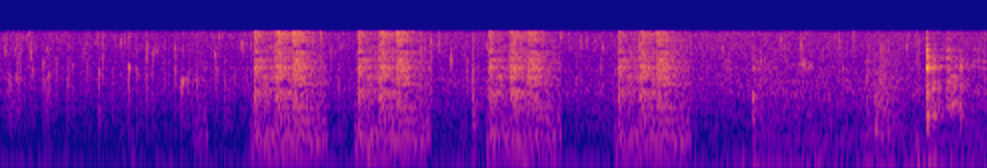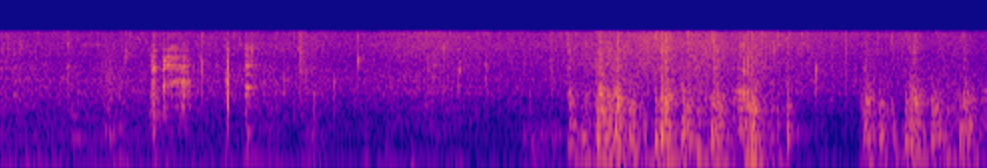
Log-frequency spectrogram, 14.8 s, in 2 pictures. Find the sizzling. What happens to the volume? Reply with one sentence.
The volume of the sizzling goes up.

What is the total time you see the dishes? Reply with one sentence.
The dishes can be heard for 8 seconds in total.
